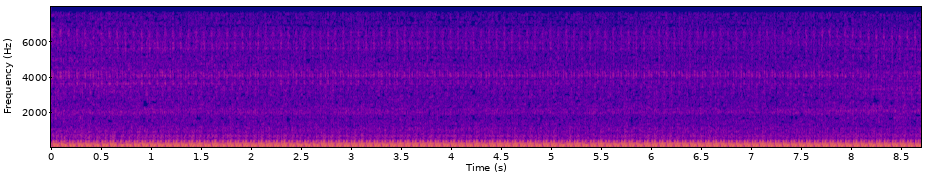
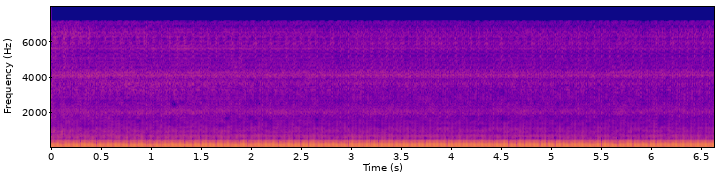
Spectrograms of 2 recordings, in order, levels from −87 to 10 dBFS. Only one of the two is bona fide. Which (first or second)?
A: first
